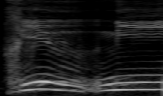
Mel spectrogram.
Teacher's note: huruf kha ngorok, kemudian huruf dzal lembut. Khidni, ini 2 harakat.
